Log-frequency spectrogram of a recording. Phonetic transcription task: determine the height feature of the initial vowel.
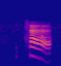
low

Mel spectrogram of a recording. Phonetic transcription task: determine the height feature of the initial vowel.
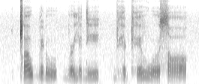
mid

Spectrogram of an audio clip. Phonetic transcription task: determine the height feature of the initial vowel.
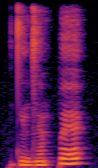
high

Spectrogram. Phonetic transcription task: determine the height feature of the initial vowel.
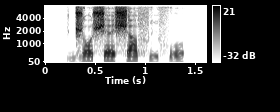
mid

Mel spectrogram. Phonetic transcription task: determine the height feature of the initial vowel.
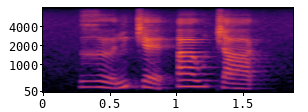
mid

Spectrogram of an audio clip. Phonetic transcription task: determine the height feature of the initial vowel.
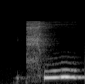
high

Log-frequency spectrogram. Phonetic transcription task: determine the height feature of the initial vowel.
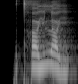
low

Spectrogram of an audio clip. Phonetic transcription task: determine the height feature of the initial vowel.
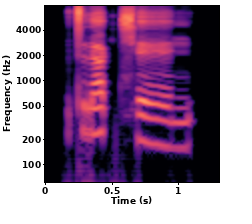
low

